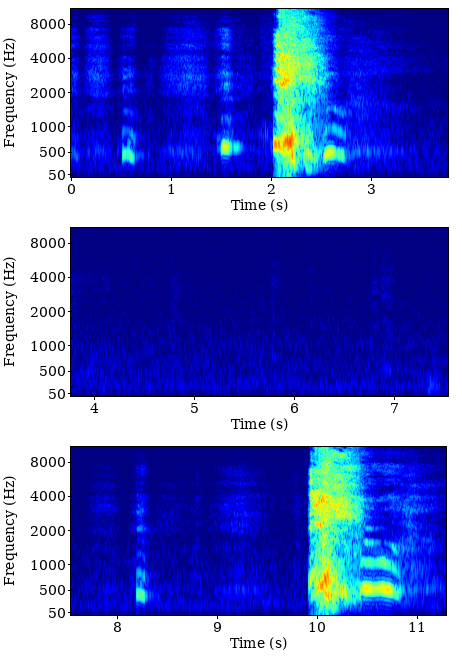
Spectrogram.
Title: Forceful Sneezes with buildup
